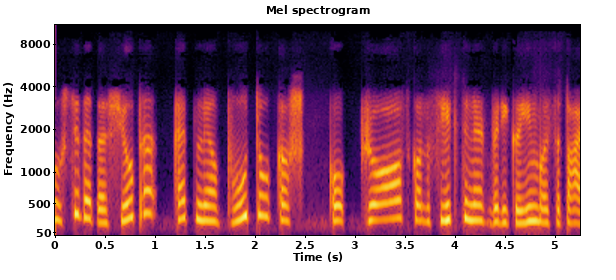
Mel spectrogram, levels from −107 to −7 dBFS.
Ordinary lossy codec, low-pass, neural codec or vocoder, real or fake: MP3, 64 kbps; 9.9 kHz; codec, 24 kHz, 0.9 kbps, WavTokenizer, large speech release; fake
